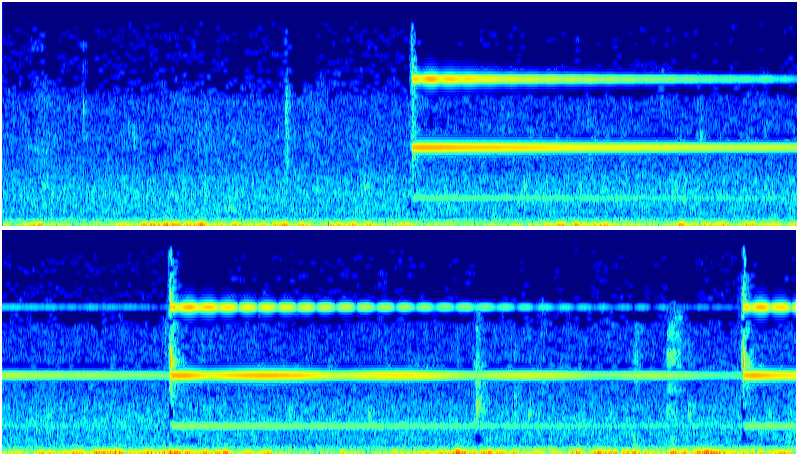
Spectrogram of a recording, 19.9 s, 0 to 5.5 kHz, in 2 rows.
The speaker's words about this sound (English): And now give a ring the gong 3 times as usual. Please wait for the third sound from the gong to vanish before opening your eyes to end the meditation.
